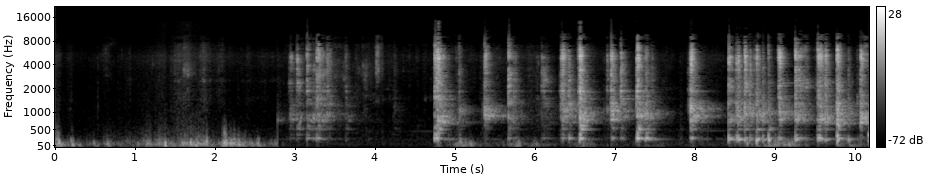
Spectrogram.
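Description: A socket wrench tightens the nuts on a satellite dish's metal mounting bracket: a run of sharp metal clicks starting about halfway through, the dish ringing faintly under them, with the clicks coming faster near the end. A low handling rumble comes before the clicks.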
